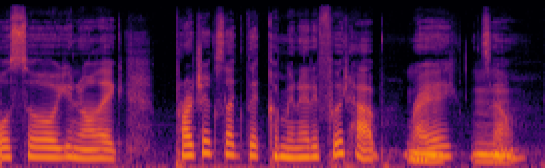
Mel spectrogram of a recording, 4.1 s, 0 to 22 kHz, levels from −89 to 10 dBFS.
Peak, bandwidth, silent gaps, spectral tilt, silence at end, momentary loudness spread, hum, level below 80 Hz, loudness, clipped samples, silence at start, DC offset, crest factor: -8 dBFS; 19 kHz; none; -5.5 dB/octave; 0.15 s; 5 LU; none; -48 dBFS; -23 LUFS; under 0.1%; 0 s; under 0.1%; 16 dB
